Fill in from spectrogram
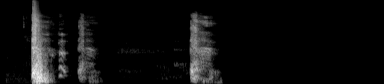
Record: {"three_cough_length": "3.8 s", "three_cough_amplitude": 32768, "three_cough_signal_mean_std_ratio": 0.21, "survey_phase": "beta (2021-08-13 to 2022-03-07)", "age": "18-44", "gender": "Female", "wearing_mask": "No", "symptom_cough_any": true, "symptom_onset": "8 days", "smoker_status": "Never smoked", "respiratory_condition_asthma": false, "respiratory_condition_other": false, "recruitment_source": "REACT", "submission_delay": "2 days", "covid_test_result": "Negative", "covid_test_method": "RT-qPCR", "influenza_a_test_result": "Unknown/Void", "influenza_b_test_result": "Unknown/Void"}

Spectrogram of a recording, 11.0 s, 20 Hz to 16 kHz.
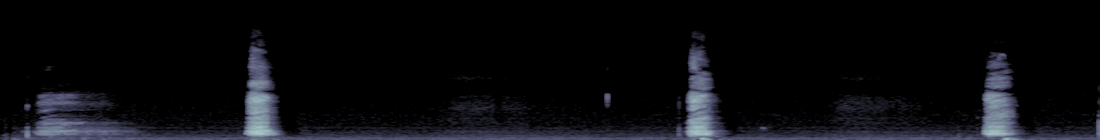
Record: {"exhalation_length": "11.0 s", "exhalation_amplitude": 5423, "exhalation_signal_mean_std_ratio": 0.24, "survey_phase": "beta (2021-08-13 to 2022-03-07)", "age": "18-44", "gender": "Female", "wearing_mask": "No", "symptom_runny_or_blocked_nose": true, "symptom_onset": "4 days", "smoker_status": "Ex-smoker", "respiratory_condition_asthma": false, "respiratory_condition_other": false, "recruitment_source": "Test and Trace", "submission_delay": "2 days", "covid_test_result": "Positive", "covid_test_method": "RT-qPCR", "covid_ct_value": 20.3, "covid_ct_gene": "N gene"}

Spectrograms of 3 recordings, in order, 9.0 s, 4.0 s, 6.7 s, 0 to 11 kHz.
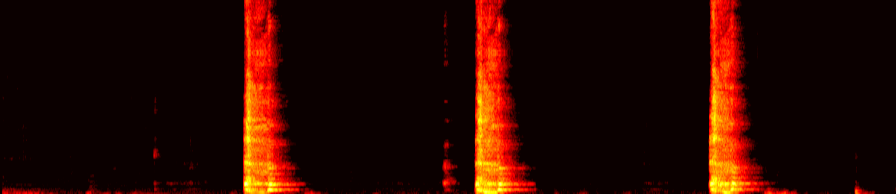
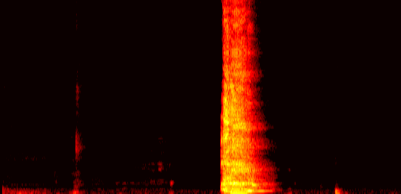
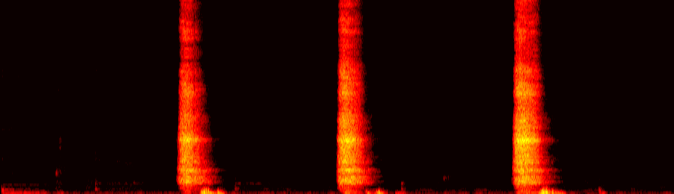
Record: {"three_cough_length": "9.0 s", "three_cough_amplitude": 32190, "three_cough_signal_mean_std_ratio": 0.24, "cough_length": "4.0 s", "cough_amplitude": 25158, "cough_signal_mean_std_ratio": 0.24, "exhalation_length": "6.7 s", "exhalation_amplitude": 14279, "exhalation_signal_mean_std_ratio": 0.27, "survey_phase": "beta (2021-08-13 to 2022-03-07)", "age": "18-44", "gender": "Female", "wearing_mask": "No", "symptom_none": true, "smoker_status": "Never smoked", "respiratory_condition_asthma": false, "respiratory_condition_other": false, "recruitment_source": "REACT", "submission_delay": "2 days", "covid_test_result": "Negative", "covid_test_method": "RT-qPCR", "influenza_a_test_result": "Negative", "influenza_b_test_result": "Negative"}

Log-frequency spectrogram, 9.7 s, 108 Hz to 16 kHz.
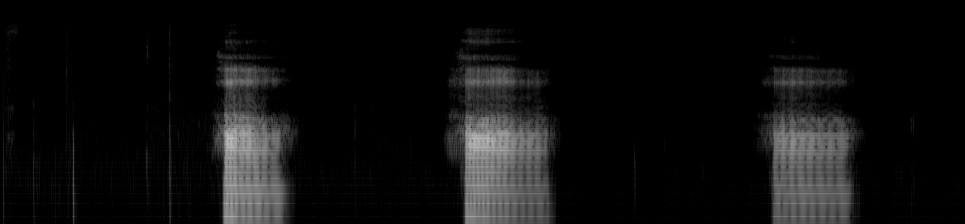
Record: {"exhalation_length": "9.7 s", "exhalation_amplitude": 20291, "exhalation_signal_mean_std_ratio": 0.28, "survey_phase": "beta (2021-08-13 to 2022-03-07)", "age": "45-64", "gender": "Male", "wearing_mask": "No", "symptom_sore_throat": true, "smoker_status": "Never smoked", "respiratory_condition_asthma": false, "respiratory_condition_other": true, "recruitment_source": "REACT", "submission_delay": "2 days", "covid_test_result": "Negative", "covid_test_method": "RT-qPCR", "influenza_a_test_result": "Negative", "influenza_b_test_result": "Negative"}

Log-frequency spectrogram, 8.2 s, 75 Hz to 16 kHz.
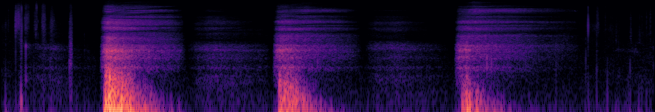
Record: {"exhalation_length": "8.2 s", "exhalation_amplitude": 6495, "exhalation_signal_mean_std_ratio": 0.29, "survey_phase": "beta (2021-08-13 to 2022-03-07)", "age": "18-44", "gender": "Female", "wearing_mask": "No", "symptom_sore_throat": true, "smoker_status": "Current smoker (e-cigarettes or vapes only)", "respiratory_condition_asthma": false, "respiratory_condition_other": false, "recruitment_source": "REACT", "submission_delay": "1 day", "covid_test_result": "Positive", "covid_test_method": "RT-qPCR", "covid_ct_value": 36.0, "covid_ct_gene": "N gene", "influenza_a_test_result": "Negative", "influenza_b_test_result": "Negative"}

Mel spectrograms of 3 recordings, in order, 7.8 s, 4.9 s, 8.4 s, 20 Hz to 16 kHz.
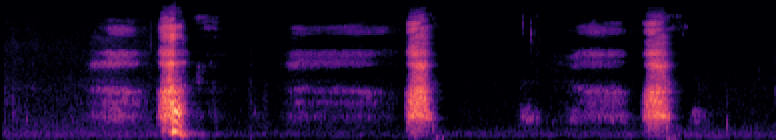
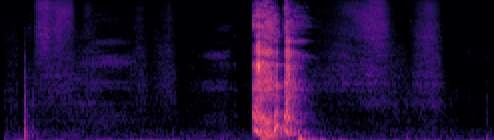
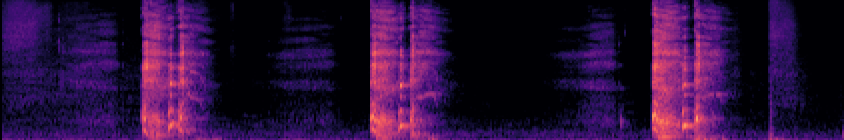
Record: {"exhalation_length": "7.8 s", "exhalation_amplitude": 29243, "exhalation_signal_mean_std_ratio": 0.21, "cough_length": "4.9 s", "cough_amplitude": 11188, "cough_signal_mean_std_ratio": 0.25, "three_cough_length": "8.4 s", "three_cough_amplitude": 15029, "three_cough_signal_mean_std_ratio": 0.32, "survey_phase": "beta (2021-08-13 to 2022-03-07)", "age": "65+", "gender": "Female", "wearing_mask": "No", "symptom_runny_or_blocked_nose": true, "symptom_shortness_of_breath": true, "symptom_onset": "12 days", "smoker_status": "Never smoked", "respiratory_condition_asthma": false, "respiratory_condition_other": false, "recruitment_source": "REACT", "submission_delay": "1 day", "covid_test_result": "Negative", "covid_test_method": "RT-qPCR"}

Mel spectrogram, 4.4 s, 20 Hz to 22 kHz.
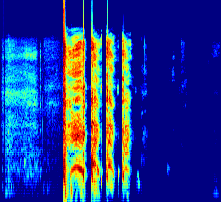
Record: {"cough_length": "4.4 s", "cough_amplitude": 32768, "cough_signal_mean_std_ratio": 0.3, "survey_phase": "beta (2021-08-13 to 2022-03-07)", "age": "18-44", "gender": "Female", "wearing_mask": "No", "symptom_cough_any": true, "symptom_runny_or_blocked_nose": true, "symptom_sore_throat": true, "symptom_fever_high_temperature": true, "symptom_headache": true, "smoker_status": "Never smoked", "respiratory_condition_asthma": false, "respiratory_condition_other": false, "recruitment_source": "Test and Trace", "submission_delay": "29 days", "covid_test_result": "Negative", "covid_test_method": "RT-qPCR"}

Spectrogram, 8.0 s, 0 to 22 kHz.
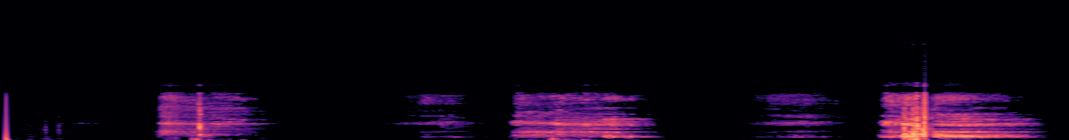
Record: {"exhalation_length": "8.0 s", "exhalation_amplitude": 29784, "exhalation_signal_mean_std_ratio": 0.33, "survey_phase": "alpha (2021-03-01 to 2021-08-12)", "age": "18-44", "gender": "Male", "wearing_mask": "No", "symptom_none": true, "smoker_status": "Never smoked", "respiratory_condition_asthma": false, "respiratory_condition_other": false, "recruitment_source": "REACT", "submission_delay": "2 days", "covid_test_result": "Negative", "covid_test_method": "RT-qPCR"}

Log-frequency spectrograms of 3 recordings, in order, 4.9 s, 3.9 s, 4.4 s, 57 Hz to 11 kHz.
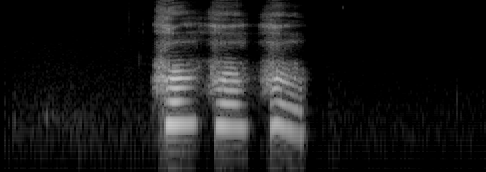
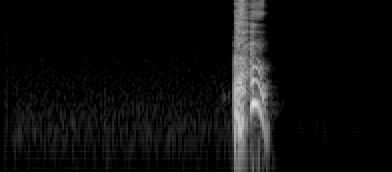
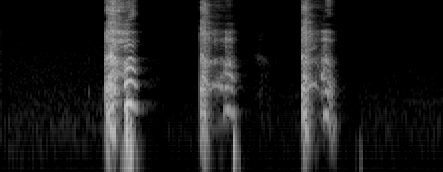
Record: {"exhalation_length": "4.9 s", "exhalation_amplitude": 17030, "exhalation_signal_mean_std_ratio": 0.32, "cough_length": "3.9 s", "cough_amplitude": 30910, "cough_signal_mean_std_ratio": 0.2, "three_cough_length": "4.4 s", "three_cough_amplitude": 23511, "three_cough_signal_mean_std_ratio": 0.28, "survey_phase": "beta (2021-08-13 to 2022-03-07)", "age": "45-64", "gender": "Female", "wearing_mask": "No", "symptom_none": true, "symptom_onset": "3 days", "smoker_status": "Never smoked", "respiratory_condition_asthma": true, "respiratory_condition_other": false, "recruitment_source": "Test and Trace", "submission_delay": "2 days", "covid_test_result": "Negative", "covid_test_method": "RT-qPCR"}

